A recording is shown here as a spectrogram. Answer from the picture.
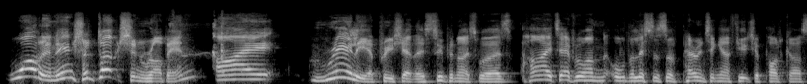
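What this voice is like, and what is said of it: English accent. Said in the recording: “this guy with this English accent.”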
